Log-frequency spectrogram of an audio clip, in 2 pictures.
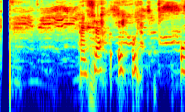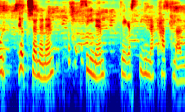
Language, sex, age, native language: Icelandic, female, 13, Icelandic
